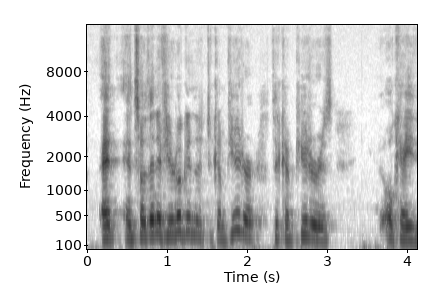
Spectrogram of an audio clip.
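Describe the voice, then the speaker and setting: Speaking at a fairly quick pace, a man with a dark, mellow tone is heard in a very clean recording with a silent background. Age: 60s. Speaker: sculptor. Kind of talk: casual chat. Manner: halting, many repeated words; animated.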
